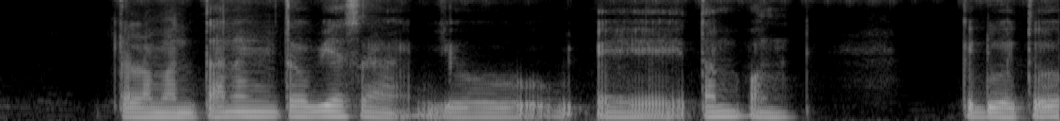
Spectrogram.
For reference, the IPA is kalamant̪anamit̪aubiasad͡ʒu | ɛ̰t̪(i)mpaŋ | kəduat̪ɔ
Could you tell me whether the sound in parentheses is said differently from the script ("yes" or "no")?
yes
